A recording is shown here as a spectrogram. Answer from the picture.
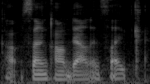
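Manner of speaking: soft, low, dropping into whisper; hushed calming. Acted. Dad calming son super early in morning, hushed. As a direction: hush an excited son down.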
